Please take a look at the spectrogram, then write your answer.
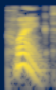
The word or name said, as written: pointe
